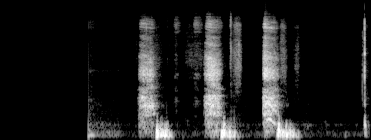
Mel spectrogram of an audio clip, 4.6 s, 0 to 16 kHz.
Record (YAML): exhalation_length: 4.6 s
exhalation_amplitude: 26028
exhalation_signal_mean_std_ratio: 0.41
survey_phase: beta (2021-08-13 to 2022-03-07)
age: 18-44
gender: Male
wearing_mask: 'No'
symptom_runny_or_blocked_nose: true
symptom_headache: true
smoker_status: Never smoked
respiratory_condition_asthma: false
respiratory_condition_other: false
recruitment_source: REACT
submission_delay: 2 days
covid_test_result: Negative
covid_test_method: RT-qPCR
influenza_a_test_result: Negative
influenza_b_test_result: Negative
